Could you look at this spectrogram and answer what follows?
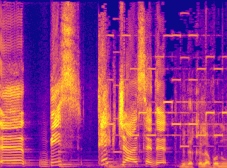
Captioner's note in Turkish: Telefon çalıyor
